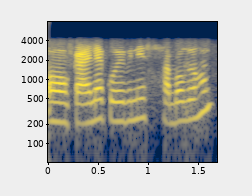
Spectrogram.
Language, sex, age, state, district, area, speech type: Assamese, female, 18-30, Assam, Lakhimpur, urban, conversation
